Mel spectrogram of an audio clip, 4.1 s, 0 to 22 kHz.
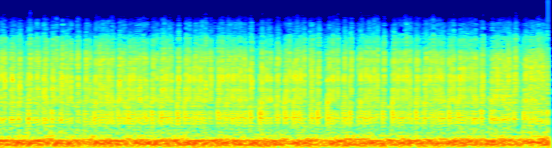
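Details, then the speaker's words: LS-swapped 1999 Chevy Camaro V8 idling while burping coolant, about 210 on the V6 gauges: uneven light flapping slap over the rumble as the belt rides the ridge of a power steering pulley not pressed fully on. "it's actually just the belt because the power steering pump isn't or the pulley isn't put I didn't push it on all the way like press it on all the way so the belt's riding on the actual Ridge of the power steering pulley and it's just slapping"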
